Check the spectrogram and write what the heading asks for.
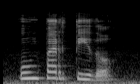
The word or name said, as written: un partido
